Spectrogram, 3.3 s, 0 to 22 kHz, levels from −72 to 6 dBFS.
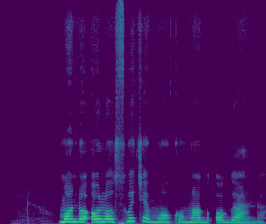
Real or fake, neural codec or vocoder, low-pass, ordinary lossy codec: fake; codec, 44.1 kHz, 7.8 kbps, DAC; none; none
